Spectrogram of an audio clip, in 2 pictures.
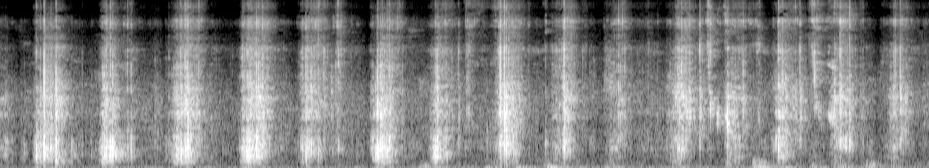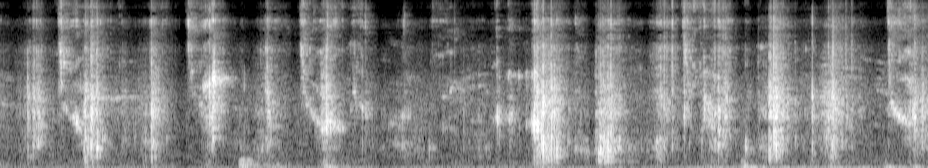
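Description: A young woman crunches hard ice close to the microphone.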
